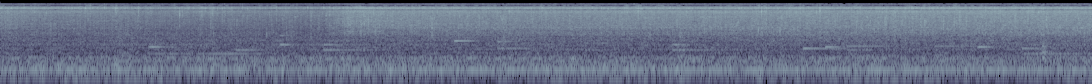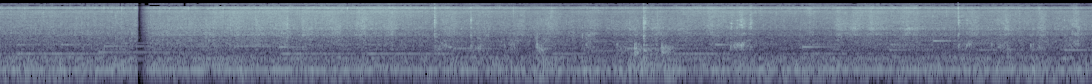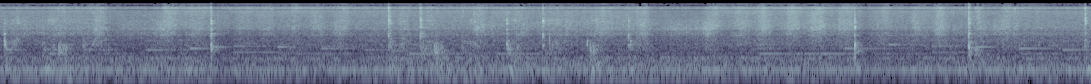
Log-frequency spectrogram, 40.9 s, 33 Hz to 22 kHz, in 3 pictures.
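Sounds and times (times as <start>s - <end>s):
meat sizzling in a wok: 0.0s - 40.9s
metal spatula scraping a pan: 19.0s - 23.2s, 25.6s - 28.6s, 31.5s - 35.4s.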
